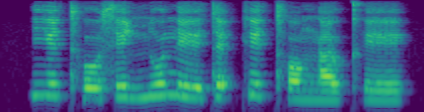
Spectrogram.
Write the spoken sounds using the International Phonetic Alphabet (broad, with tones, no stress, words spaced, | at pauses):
je˦˨tʰo˨sʰe˦˨ ɲo˦ne˨ɪ̯tɛ˦ʔke˦˨ tʰɔ˨ŋa˨ʊ̯kʰe˨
